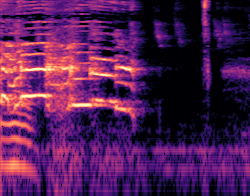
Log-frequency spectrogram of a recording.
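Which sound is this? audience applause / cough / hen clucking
hen clucking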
